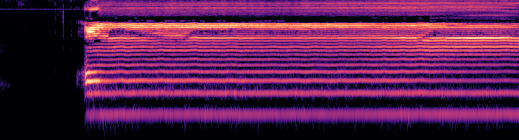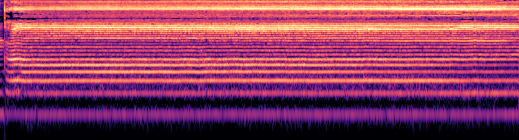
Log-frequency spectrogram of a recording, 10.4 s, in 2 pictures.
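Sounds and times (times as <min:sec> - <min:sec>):
chanted mantra: 0:00.8 - 0:10.3.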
